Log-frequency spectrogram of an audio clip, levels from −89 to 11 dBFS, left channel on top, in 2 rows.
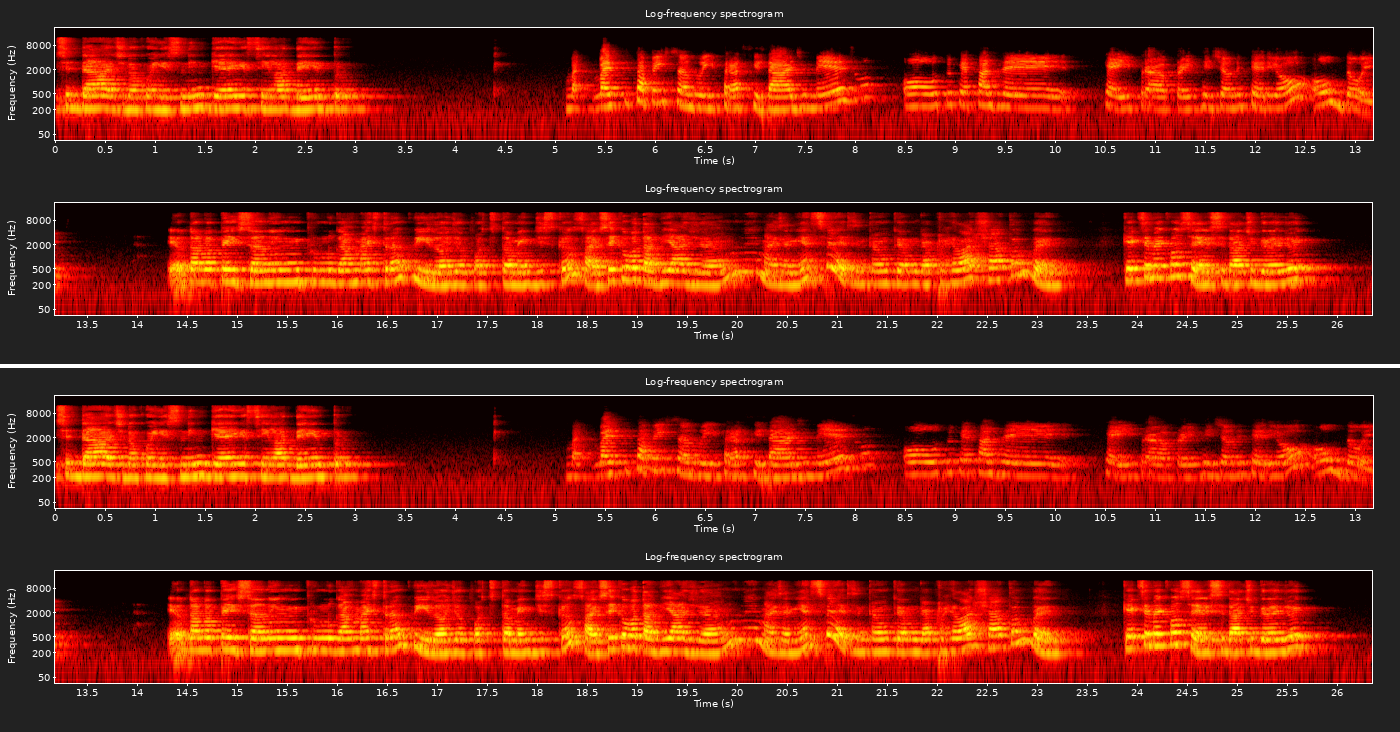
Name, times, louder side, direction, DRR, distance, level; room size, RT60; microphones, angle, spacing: voice 1, 0.0-3.0 14.3-23.2 23.9-25.6, right 2 dB, 25° right, 2 dB, 0.5 m, -22 dB
voice 2, 5.1-8.2 8.5-10.2 10.5-13.2, left 5 dB, 60° left, 6 dB, 0.4 m, -30 dB
2.7 x 2.5 x 3.3 m, 0.83 s
head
